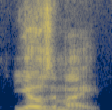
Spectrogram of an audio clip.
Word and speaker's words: Yosemite: Yosemite.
